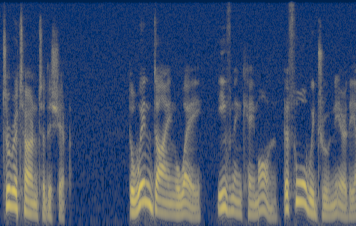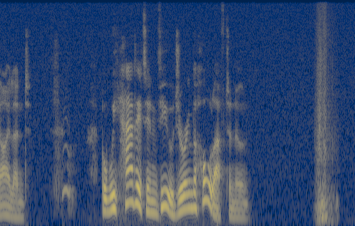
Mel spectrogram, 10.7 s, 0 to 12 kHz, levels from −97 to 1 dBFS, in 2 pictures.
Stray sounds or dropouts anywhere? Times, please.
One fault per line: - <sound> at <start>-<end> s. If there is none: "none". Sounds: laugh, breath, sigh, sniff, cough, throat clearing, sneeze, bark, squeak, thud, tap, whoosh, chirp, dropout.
- sneeze at 6.1-6.5 s
- whoosh at 10.0-10.4 s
